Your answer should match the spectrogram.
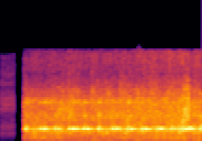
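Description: Minibus engine running close by in a street, with a steady high whine over the traffic noise; the sound cuts in abruptly just after a moment of near silence.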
